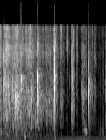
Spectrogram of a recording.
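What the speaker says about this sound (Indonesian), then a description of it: "Tepuk tangan dulu Pak Bupati kita." Short burst of applause from a gathering at an interfaith dialogue event in Gunungkidul, welcoming the regent, with scattered close claps at an irregular pace.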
